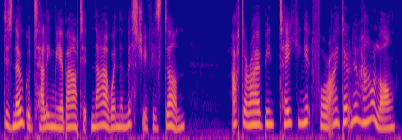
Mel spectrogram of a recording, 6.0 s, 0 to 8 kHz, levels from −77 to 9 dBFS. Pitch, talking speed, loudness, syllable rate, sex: 215 Hz, 250 wpm, -20 LUFS, 5.9 syllables/s, female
